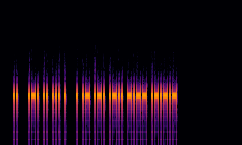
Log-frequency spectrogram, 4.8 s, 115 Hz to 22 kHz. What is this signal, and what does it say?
Morse code, heard as a keyed tone, about 37 wpm, 700 Hz. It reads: I RISE EARLY.
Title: Sentences from Top 1000 Words - Review Part 6 - 40wpm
